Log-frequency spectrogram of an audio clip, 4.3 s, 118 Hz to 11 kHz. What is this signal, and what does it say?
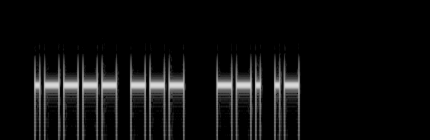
Morse code, heard as a keyed tone, about 25 wpm, 690 Hz. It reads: 1O GA
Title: Winter Field Day Exchanges 25wpm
